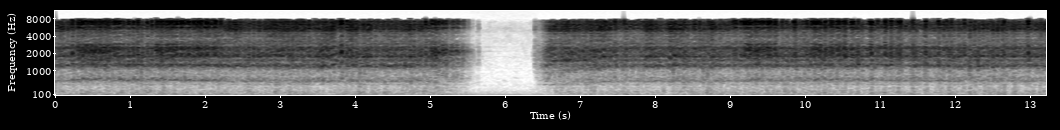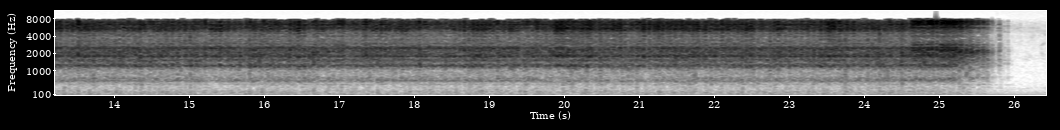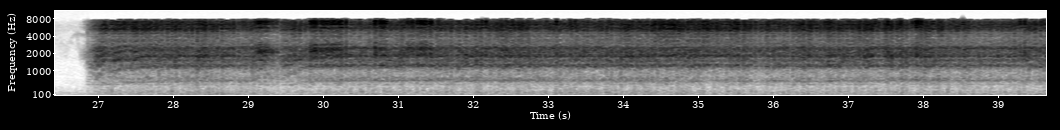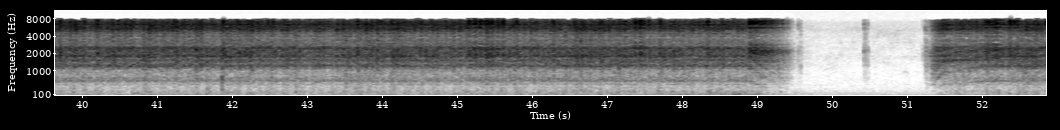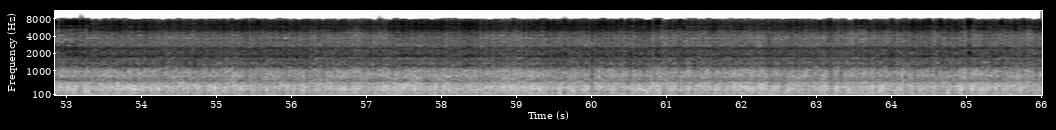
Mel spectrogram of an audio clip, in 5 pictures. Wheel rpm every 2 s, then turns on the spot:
160, 160, 100, 90, 160, 160, 160, 160, 160, 160, 160, 160, 110, 70, 140, 160, 160, 160, 160, 160, 160, 160, 160, 160, 90, 30, 150, 170, 160, 160, 160, 160, 160.
none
